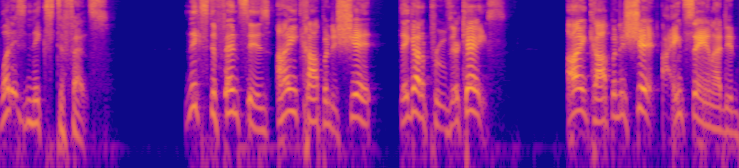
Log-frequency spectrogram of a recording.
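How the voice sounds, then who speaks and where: At a fairly slow pace, the voice has an animated tone with very wide pitch swings, recorded in a dry, close sound with no echo. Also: man, high pitch for a man, very clean recording, silent background. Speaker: commentary youtuber. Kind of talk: casual commentary rant.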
